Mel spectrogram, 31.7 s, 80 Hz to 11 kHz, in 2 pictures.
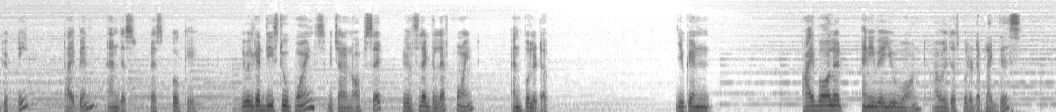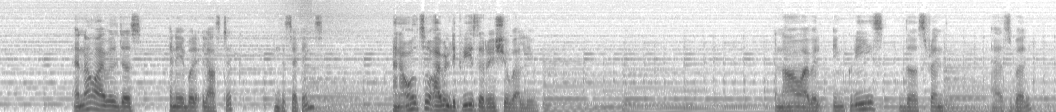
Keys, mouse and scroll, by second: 1.8-2.5 typing, 2.1 click, 3.6 middle click, 3.9-4.2 scroll down 1, 4.2 middle click, 4.6 click, 5.7 z, 6.8 click, 7.9 Up, 13.9-14.4 scroll up 1, 14.4-15.7 middle drag, 16.2 click, 19.1 click, 19.1 click, 20.8-21.4 middle click, 21.4-21.7 scroll down 1, 21.7-22.3 middle drag, 23.9-28.0 drag.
